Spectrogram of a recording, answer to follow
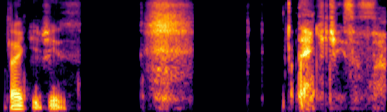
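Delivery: real whispered prayer of gratitude; whispered thanks. Real, not acted. Woman pausing her story to thank Jesus, whispering. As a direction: whisper it to Jesus, under the breath.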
